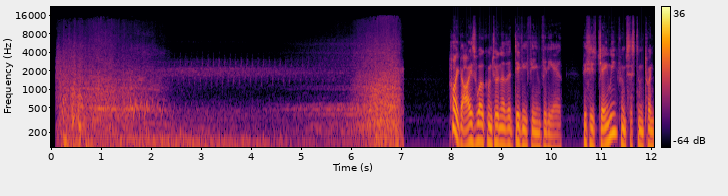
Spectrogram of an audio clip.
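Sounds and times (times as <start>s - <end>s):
faint ringing tail: 2.0s - 6.0s.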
